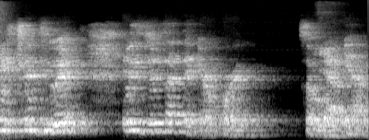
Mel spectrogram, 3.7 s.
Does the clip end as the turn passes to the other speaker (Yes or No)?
Yes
